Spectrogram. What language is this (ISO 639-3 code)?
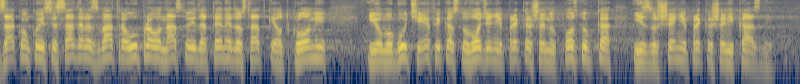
srp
